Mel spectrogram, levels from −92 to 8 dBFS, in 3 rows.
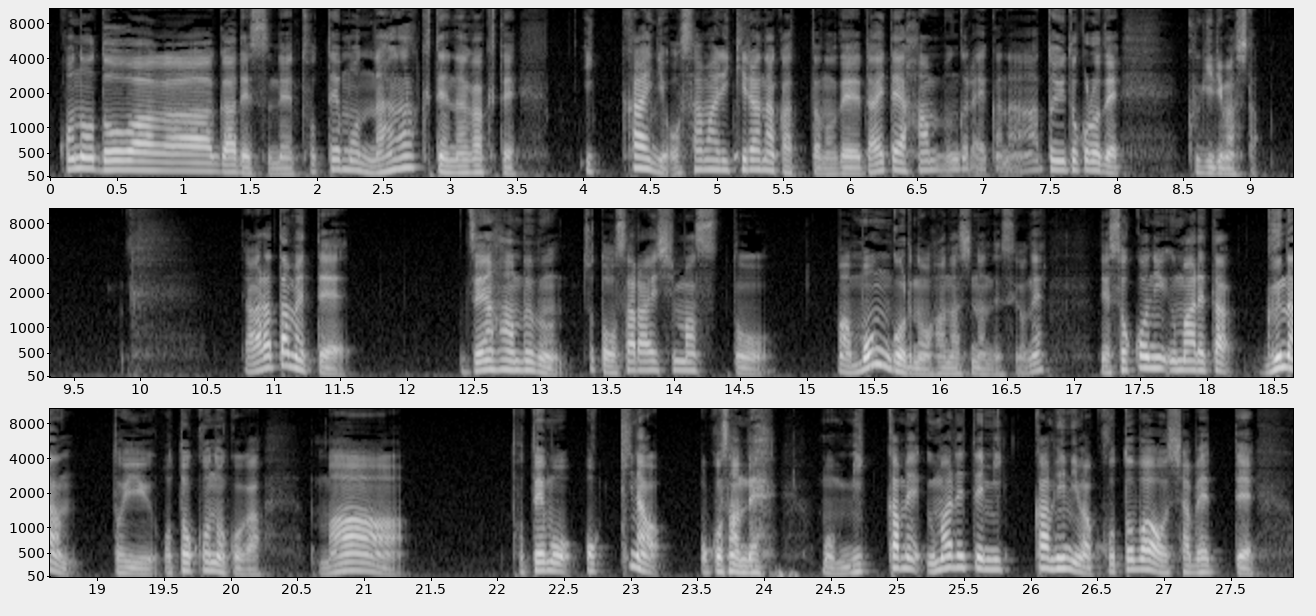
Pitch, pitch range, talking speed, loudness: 155 Hz, 120-180 Hz, 300 characters per minute, -18 LUFS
